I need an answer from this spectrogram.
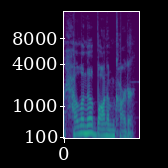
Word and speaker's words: Helena Bonham Carter: Helena Bonham Carter is the correct way to say her name.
